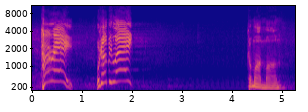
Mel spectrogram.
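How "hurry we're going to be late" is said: very high, shrill, swooping, rushed yell. Asking the audience about yelling when rushed, the speaker acts it out, mock yelling in a hurry. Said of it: "Do we do our best yelling when we're in a hurry?".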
